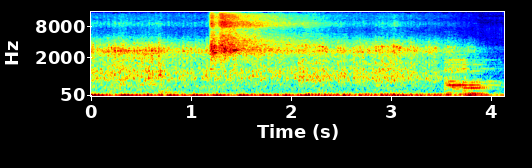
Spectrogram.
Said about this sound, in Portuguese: E diz aí que naquele instante um caminhão encostou no posto.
